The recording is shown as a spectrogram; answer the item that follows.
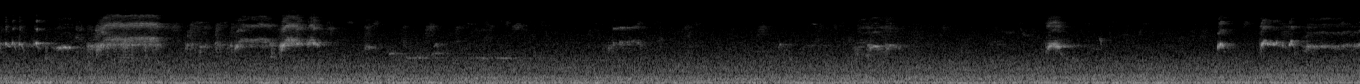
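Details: Roosting colony of grey-headed flying foxes hanging upside down on branches; scattered brief, sharp squawks and screeches come at irregular intervals above a constant low rumbling background.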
